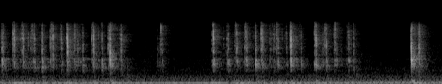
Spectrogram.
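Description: Fast typing on a computer keyboard: two quick runs of keystrokes with a single keystroke in the short gap between them, over a low steady hum.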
